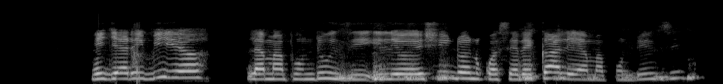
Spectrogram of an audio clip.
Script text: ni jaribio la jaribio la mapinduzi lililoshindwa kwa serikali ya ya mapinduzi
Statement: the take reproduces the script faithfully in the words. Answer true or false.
false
